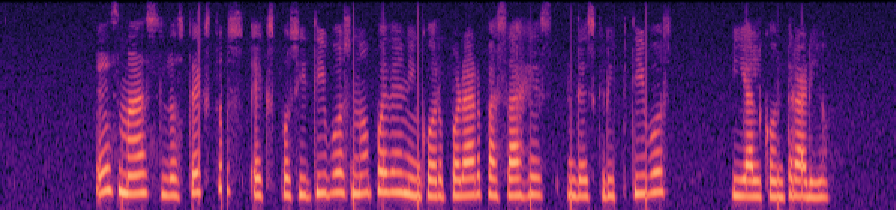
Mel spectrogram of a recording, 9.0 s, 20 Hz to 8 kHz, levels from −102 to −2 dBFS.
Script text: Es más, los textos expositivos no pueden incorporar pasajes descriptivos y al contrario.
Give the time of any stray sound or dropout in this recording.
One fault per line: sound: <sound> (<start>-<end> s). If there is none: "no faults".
sound: dropout (2.2-2.3 s)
